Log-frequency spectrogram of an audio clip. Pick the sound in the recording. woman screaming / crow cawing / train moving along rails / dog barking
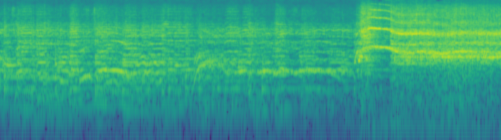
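woman screaming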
